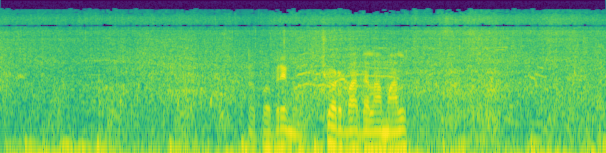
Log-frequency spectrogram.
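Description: Small waves lap and wash gently onto a sandy shore.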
